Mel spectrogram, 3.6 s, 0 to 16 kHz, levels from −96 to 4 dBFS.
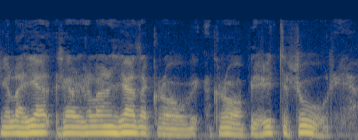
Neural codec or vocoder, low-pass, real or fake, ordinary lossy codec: none; 9.9 kHz; real; MP3, 48 kbps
